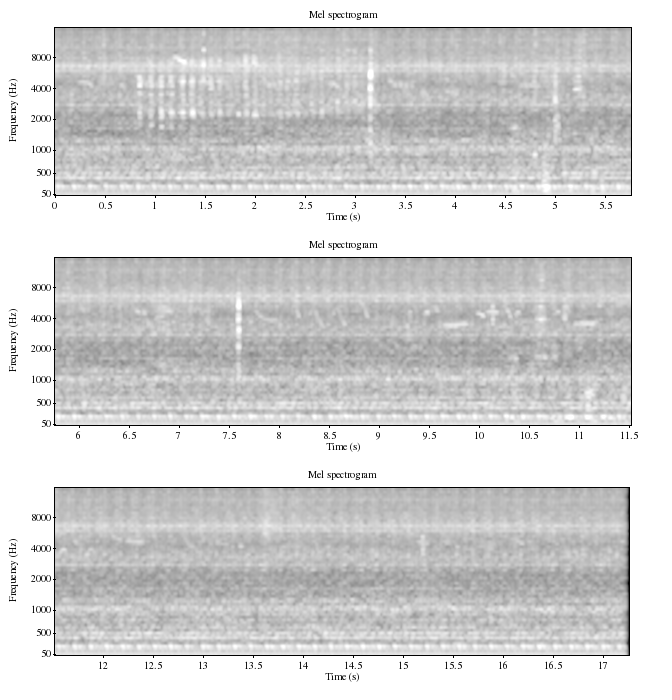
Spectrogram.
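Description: Car engine idling steadily, heard from inside the cabin as an even low hum.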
